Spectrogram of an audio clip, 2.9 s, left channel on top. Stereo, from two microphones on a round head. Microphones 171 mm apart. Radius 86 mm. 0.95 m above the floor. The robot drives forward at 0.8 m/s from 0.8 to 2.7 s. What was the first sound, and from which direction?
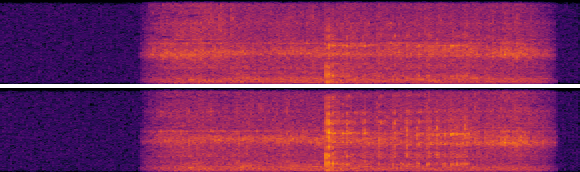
A dropped coin, 70° right (ahead or behind).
